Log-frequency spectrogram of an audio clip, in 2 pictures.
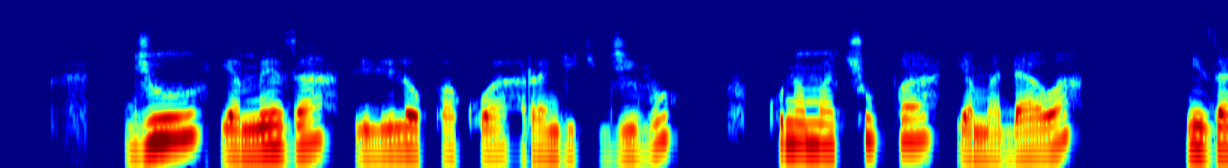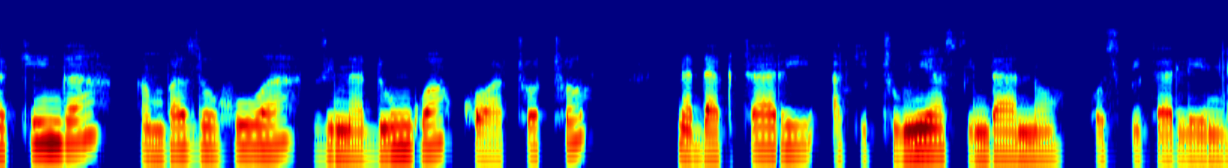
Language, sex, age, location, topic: Swahili, female, 50+, Kisumu, health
